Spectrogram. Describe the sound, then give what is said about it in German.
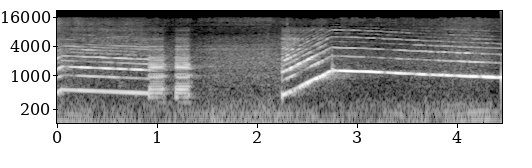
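A loud English police car siren wails with rising and falling tones, broken by a brief stutter, then sweeps up sharply and holds a long high note, with traffic rumbling underneath. “Einen ohrenbetäubenden Radau veranstalten englische Polizeiautos.”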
